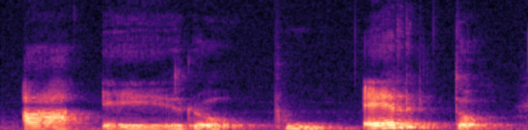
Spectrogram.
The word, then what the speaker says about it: aeropuerto: veamos estos ejemplos autobús podéis escuchar que pronunciamos las dos vocales la a y la e a autobús o aeropuerto aeropuerto como podéis ver se pronuncian cada una de estas vocales y por eso es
